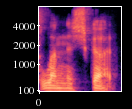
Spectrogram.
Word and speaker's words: lemniscate: It's spelled a little more lemniscate, but it's pronounced lemniscate.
